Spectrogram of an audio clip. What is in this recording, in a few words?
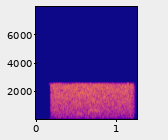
122 925MHz, scanner radio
